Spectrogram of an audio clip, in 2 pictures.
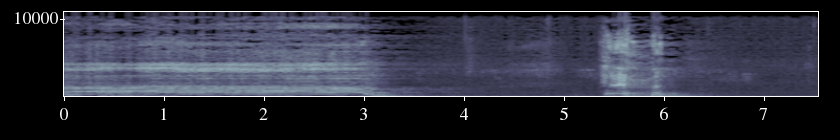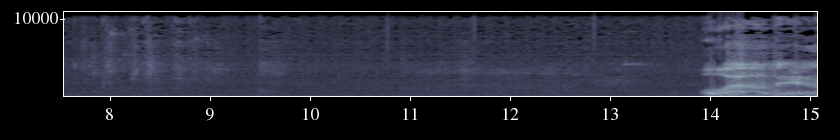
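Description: A man chants in long, drawn-out tones into a microphone, with pauses between phrases.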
